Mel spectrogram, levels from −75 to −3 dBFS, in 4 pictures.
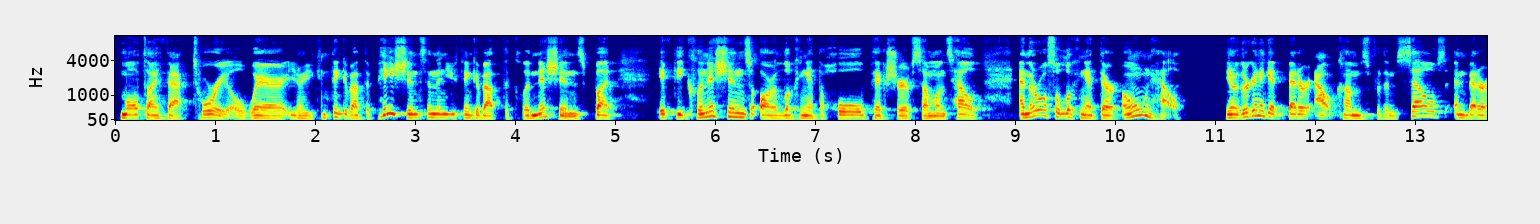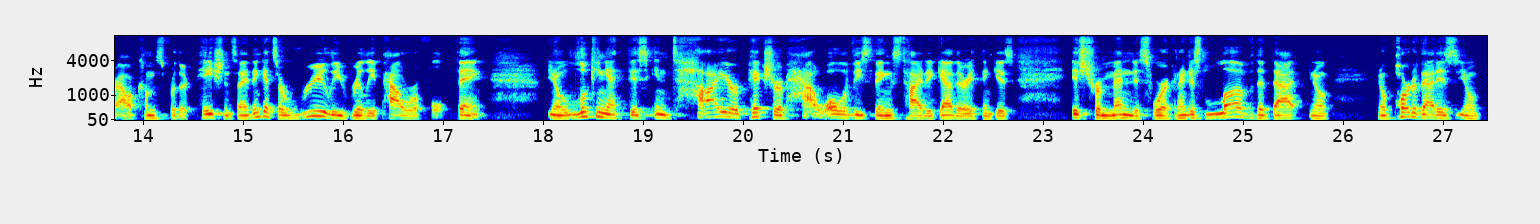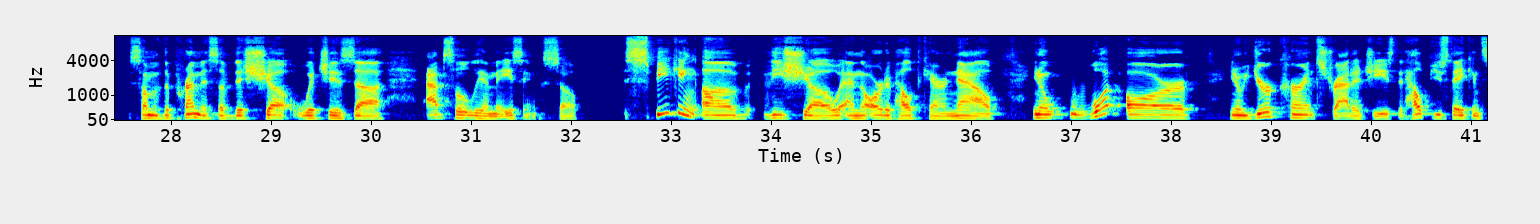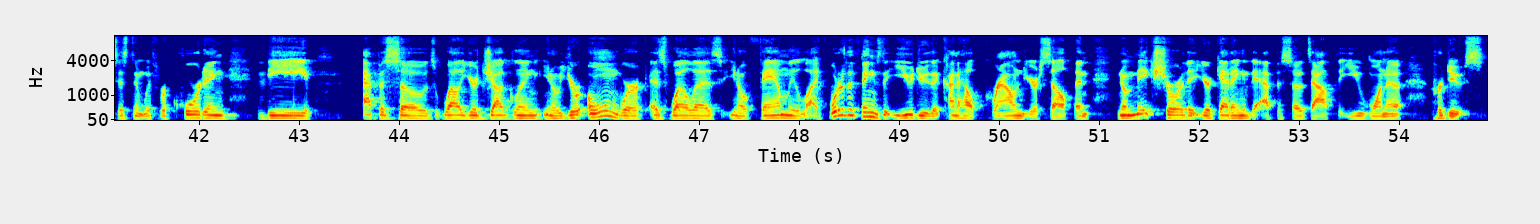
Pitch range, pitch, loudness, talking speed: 105-125 Hz, 115 Hz, -19 LUFS, 200 wpm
